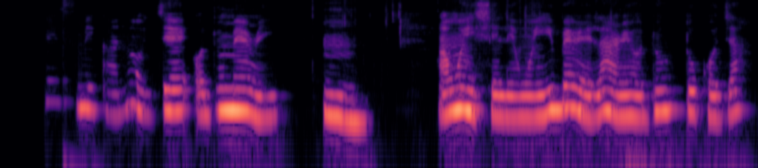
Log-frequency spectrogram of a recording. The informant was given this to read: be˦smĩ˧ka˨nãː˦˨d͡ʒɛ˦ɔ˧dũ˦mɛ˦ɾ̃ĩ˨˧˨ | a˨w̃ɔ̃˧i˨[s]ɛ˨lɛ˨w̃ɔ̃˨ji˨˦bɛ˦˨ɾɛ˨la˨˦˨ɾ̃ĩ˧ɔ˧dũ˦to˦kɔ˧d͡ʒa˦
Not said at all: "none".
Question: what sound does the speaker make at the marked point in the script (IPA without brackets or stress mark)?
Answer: ʃ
